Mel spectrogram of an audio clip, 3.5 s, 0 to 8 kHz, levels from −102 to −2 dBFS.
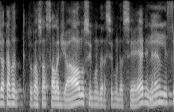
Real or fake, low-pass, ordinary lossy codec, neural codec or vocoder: fake; none; none; codec, 16 kHz, 2 kbps, FreqCodec, larger model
